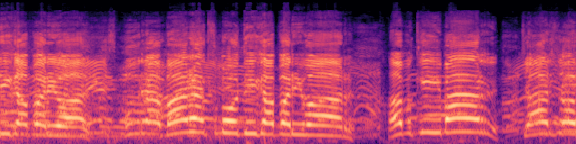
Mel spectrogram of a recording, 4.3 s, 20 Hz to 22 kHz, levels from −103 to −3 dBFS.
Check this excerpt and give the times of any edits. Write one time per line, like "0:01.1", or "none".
0:02.8

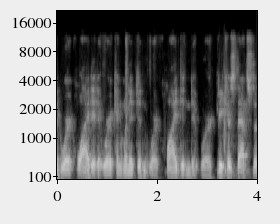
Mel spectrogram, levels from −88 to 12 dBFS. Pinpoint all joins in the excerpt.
0:03.1

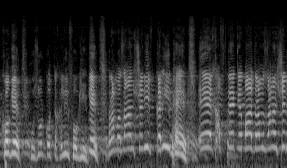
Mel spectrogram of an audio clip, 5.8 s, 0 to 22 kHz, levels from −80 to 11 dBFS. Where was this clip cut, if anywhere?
0:01.8

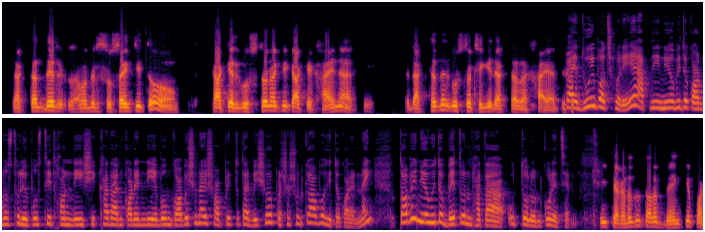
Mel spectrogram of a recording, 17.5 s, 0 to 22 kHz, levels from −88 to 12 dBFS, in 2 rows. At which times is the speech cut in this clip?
0:07.0
0:16.0

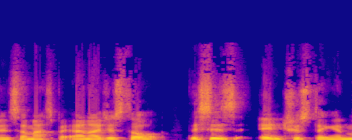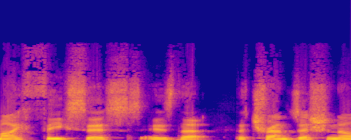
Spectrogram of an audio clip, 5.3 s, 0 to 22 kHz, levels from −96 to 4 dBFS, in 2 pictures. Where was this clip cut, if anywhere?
0:01.7
0:03.5
0:04.3

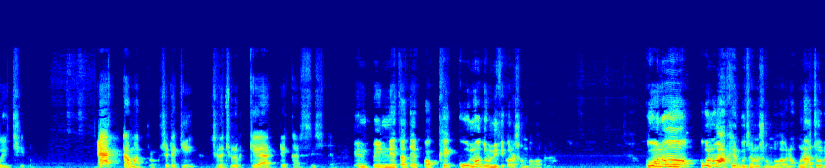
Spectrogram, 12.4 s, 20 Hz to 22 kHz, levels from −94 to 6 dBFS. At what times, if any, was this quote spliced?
0:05.4

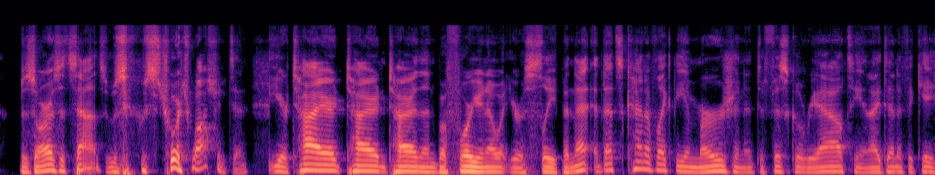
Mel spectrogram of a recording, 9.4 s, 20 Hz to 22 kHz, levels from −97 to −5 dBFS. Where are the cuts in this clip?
0:02.7

